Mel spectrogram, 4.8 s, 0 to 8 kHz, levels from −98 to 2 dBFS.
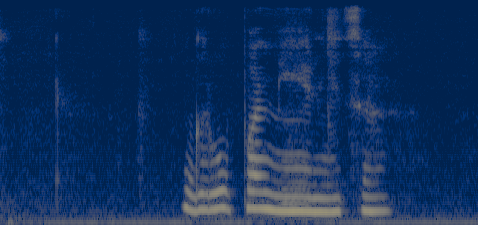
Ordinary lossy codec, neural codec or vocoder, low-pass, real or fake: none; codec, 44.1 kHz, 7.8 kbps, DAC; 7.2 kHz; fake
